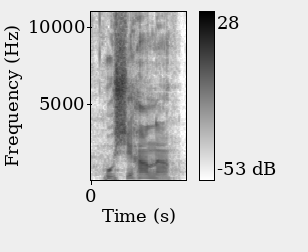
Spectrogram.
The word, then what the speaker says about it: Hosianna: Hosianna, det är ju det hebreiska ordet, eh, ja, man uttalar det typ Hoshi, Hoshihanna, som betyder rädda oss.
